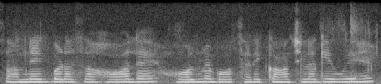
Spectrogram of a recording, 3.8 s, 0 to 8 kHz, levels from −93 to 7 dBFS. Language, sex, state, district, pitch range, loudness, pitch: Hindi, female, Bihar, Kaimur, 235-245 Hz, -15 LUFS, 240 Hz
